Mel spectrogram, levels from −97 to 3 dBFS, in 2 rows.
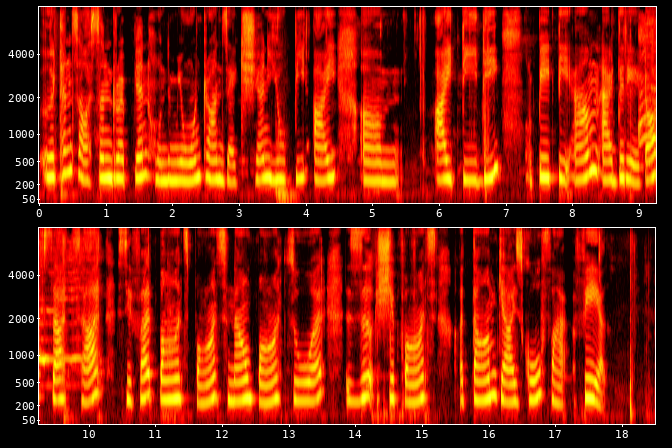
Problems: none marked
